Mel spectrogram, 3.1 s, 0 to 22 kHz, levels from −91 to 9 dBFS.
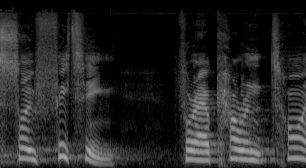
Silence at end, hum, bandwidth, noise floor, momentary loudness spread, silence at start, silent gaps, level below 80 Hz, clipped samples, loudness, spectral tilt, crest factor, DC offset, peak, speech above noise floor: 0 s; none; 17.5 kHz; -68 dBFS; 8 LU; 0 s; none; -78 dBFS; under 0.1%; -34 LUFS; -4 dB/octave; 18 dB; under 0.1%; -18 dBFS; 34 dB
